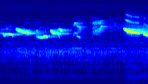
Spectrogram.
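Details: Thrush song of short, varied whistled phrases with brief gaps between them, ending with a loud, sliding whistled note.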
